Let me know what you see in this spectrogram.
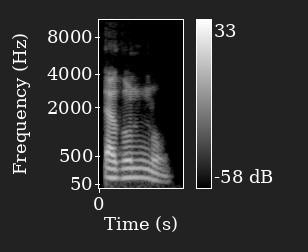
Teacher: নুনের উপরে তাসদিদ আছে, তাসদিদের অক্ষর দুইবার উচ্চারণ করতে হয়, একবার ডান দিকের অক্ষরের সাথে মিলিয়ে, একবার নিজে নিজে। নুনের উপরে তাসদিদ আছে, তাই নুন তাসদিদকে এক আলিফ পরিমাণ গুণনা করে পড়তে হবে। এবং নুনের উপরে পেশ আছে, পেশটি হলো হারাকাত, হারাকাতের পর তাড়াতাড়ি পড়তে হবে, টান দেওয়া নিষেধ।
